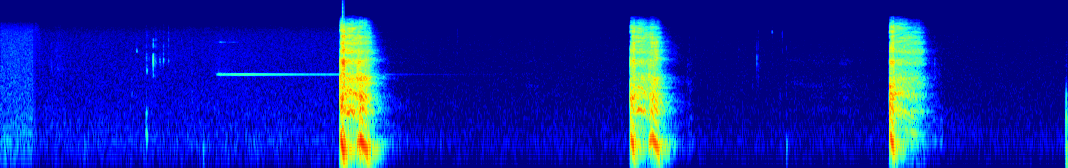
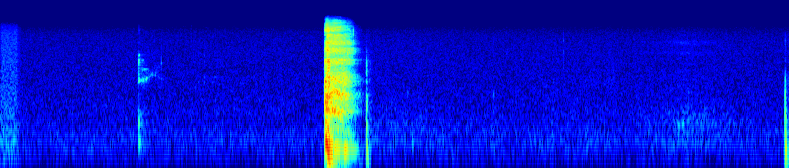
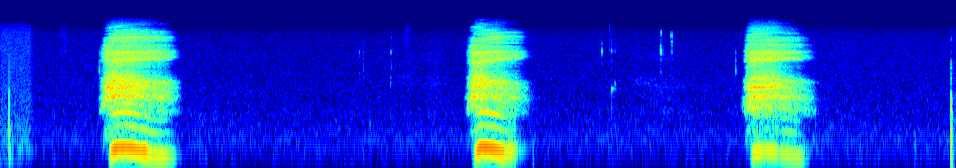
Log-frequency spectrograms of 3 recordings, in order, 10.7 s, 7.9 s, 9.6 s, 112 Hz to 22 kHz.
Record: {"three_cough_length": "10.7 s", "three_cough_amplitude": 26028, "three_cough_signal_mean_std_ratio": 0.2, "cough_length": "7.9 s", "cough_amplitude": 17625, "cough_signal_mean_std_ratio": 0.13, "exhalation_length": "9.6 s", "exhalation_amplitude": 7790, "exhalation_signal_mean_std_ratio": 0.34, "survey_phase": "beta (2021-08-13 to 2022-03-07)", "age": "45-64", "gender": "Female", "wearing_mask": "No", "symptom_none": true, "smoker_status": "Never smoked", "respiratory_condition_asthma": false, "respiratory_condition_other": false, "recruitment_source": "REACT", "submission_delay": "6 days", "covid_test_result": "Negative", "covid_test_method": "RT-qPCR"}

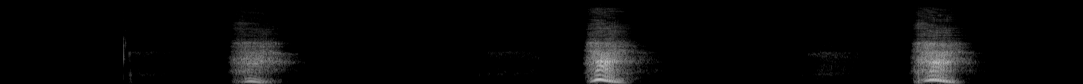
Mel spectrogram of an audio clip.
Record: {"exhalation_length": "10.8 s", "exhalation_amplitude": 18822, "exhalation_signal_mean_std_ratio": 0.23, "survey_phase": "beta (2021-08-13 to 2022-03-07)", "age": "45-64", "gender": "Male", "wearing_mask": "No", "symptom_none": true, "smoker_status": "Ex-smoker", "respiratory_condition_asthma": false, "respiratory_condition_other": false, "recruitment_source": "REACT", "submission_delay": "1 day", "covid_test_result": "Negative", "covid_test_method": "RT-qPCR", "influenza_a_test_result": "Negative", "influenza_b_test_result": "Negative"}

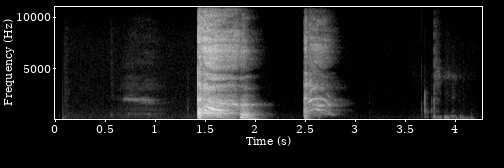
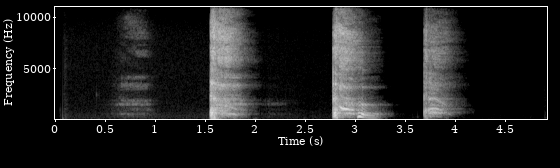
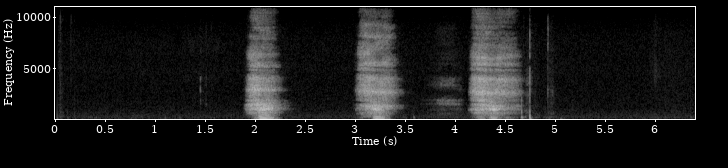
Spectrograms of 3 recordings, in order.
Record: {"cough_length": "4.3 s", "cough_amplitude": 30334, "cough_signal_mean_std_ratio": 0.27, "three_cough_length": "4.9 s", "three_cough_amplitude": 28782, "three_cough_signal_mean_std_ratio": 0.3, "exhalation_length": "6.4 s", "exhalation_amplitude": 5608, "exhalation_signal_mean_std_ratio": 0.34, "survey_phase": "beta (2021-08-13 to 2022-03-07)", "age": "45-64", "gender": "Female", "wearing_mask": "No", "symptom_runny_or_blocked_nose": true, "symptom_sore_throat": true, "symptom_fatigue": true, "symptom_headache": true, "symptom_onset": "12 days", "smoker_status": "Never smoked", "respiratory_condition_asthma": false, "respiratory_condition_other": false, "recruitment_source": "REACT", "submission_delay": "4 days", "covid_test_result": "Negative", "covid_test_method": "RT-qPCR", "influenza_a_test_result": "Negative", "influenza_b_test_result": "Negative"}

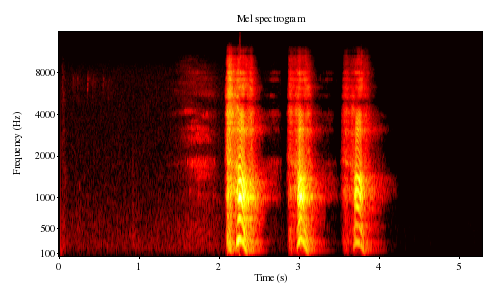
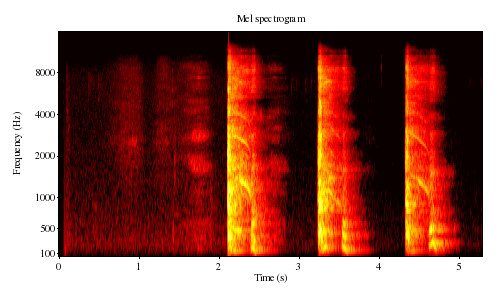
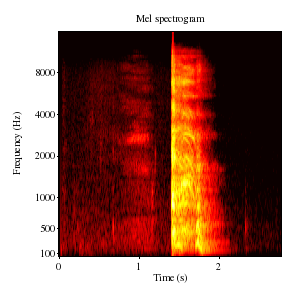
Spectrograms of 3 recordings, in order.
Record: {"exhalation_length": "5.3 s", "exhalation_amplitude": 31534, "exhalation_signal_mean_std_ratio": 0.23, "three_cough_length": "5.3 s", "three_cough_amplitude": 32489, "three_cough_signal_mean_std_ratio": 0.26, "cough_length": "2.8 s", "cough_amplitude": 32768, "cough_signal_mean_std_ratio": 0.24, "survey_phase": "beta (2021-08-13 to 2022-03-07)", "age": "65+", "gender": "Female", "wearing_mask": "No", "symptom_none": true, "smoker_status": "Never smoked", "respiratory_condition_asthma": false, "respiratory_condition_other": false, "recruitment_source": "REACT", "submission_delay": "1 day", "covid_test_result": "Negative", "covid_test_method": "RT-qPCR", "influenza_a_test_result": "Negative", "influenza_b_test_result": "Negative"}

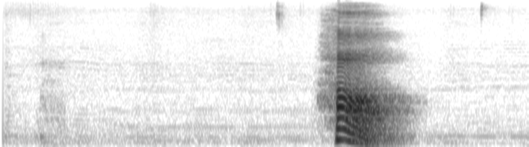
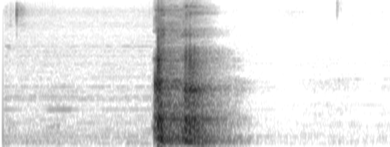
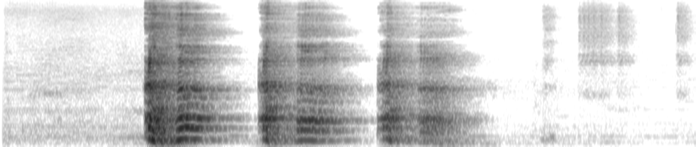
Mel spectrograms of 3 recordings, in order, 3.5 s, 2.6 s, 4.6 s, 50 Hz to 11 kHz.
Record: {"exhalation_length": "3.5 s", "exhalation_amplitude": 30888, "exhalation_signal_mean_std_ratio": 0.24, "cough_length": "2.6 s", "cough_amplitude": 32768, "cough_signal_mean_std_ratio": 0.25, "three_cough_length": "4.6 s", "three_cough_amplitude": 32373, "three_cough_signal_mean_std_ratio": 0.36, "survey_phase": "beta (2021-08-13 to 2022-03-07)", "age": "65+", "gender": "Male", "wearing_mask": "No", "symptom_none": true, "smoker_status": "Ex-smoker", "respiratory_condition_asthma": false, "respiratory_condition_other": false, "recruitment_source": "REACT", "submission_delay": "3 days", "covid_test_result": "Negative", "covid_test_method": "RT-qPCR"}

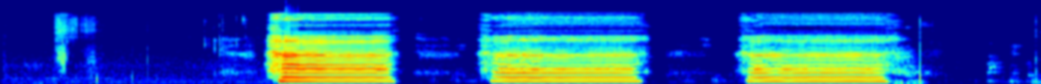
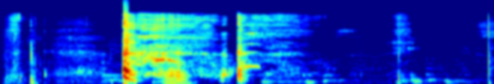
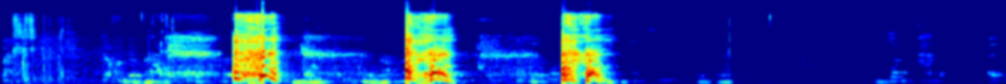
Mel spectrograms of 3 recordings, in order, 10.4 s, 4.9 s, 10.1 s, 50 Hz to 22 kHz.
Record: {"exhalation_length": "10.4 s", "exhalation_amplitude": 31838, "exhalation_signal_mean_std_ratio": 0.45, "cough_length": "4.9 s", "cough_amplitude": 32768, "cough_signal_mean_std_ratio": 0.21, "three_cough_length": "10.1 s", "three_cough_amplitude": 32768, "three_cough_signal_mean_std_ratio": 0.26, "survey_phase": "beta (2021-08-13 to 2022-03-07)", "age": "45-64", "gender": "Female", "wearing_mask": "No", "symptom_cough_any": true, "symptom_runny_or_blocked_nose": true, "symptom_sore_throat": true, "symptom_fatigue": true, "symptom_headache": true, "symptom_onset": "5 days", "smoker_status": "Never smoked", "respiratory_condition_asthma": false, "respiratory_condition_other": false, "recruitment_source": "Test and Trace", "submission_delay": "1 day", "covid_test_result": "Positive", "covid_test_method": "RT-qPCR", "covid_ct_value": 18.5, "covid_ct_gene": "ORF1ab gene"}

